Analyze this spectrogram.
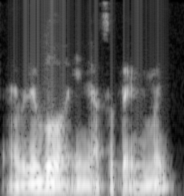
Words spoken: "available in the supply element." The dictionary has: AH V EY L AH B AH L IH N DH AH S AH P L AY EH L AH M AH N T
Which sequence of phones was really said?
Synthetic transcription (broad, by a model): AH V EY L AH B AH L IH N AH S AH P AY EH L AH M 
